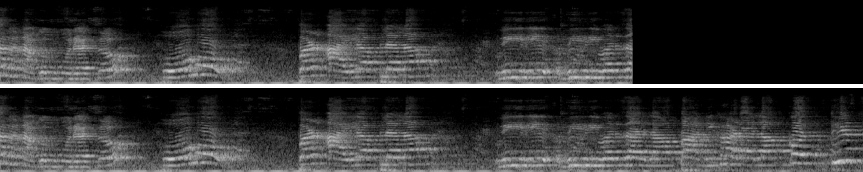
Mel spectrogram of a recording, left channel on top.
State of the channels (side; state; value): left; drops out; at 6.4 s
